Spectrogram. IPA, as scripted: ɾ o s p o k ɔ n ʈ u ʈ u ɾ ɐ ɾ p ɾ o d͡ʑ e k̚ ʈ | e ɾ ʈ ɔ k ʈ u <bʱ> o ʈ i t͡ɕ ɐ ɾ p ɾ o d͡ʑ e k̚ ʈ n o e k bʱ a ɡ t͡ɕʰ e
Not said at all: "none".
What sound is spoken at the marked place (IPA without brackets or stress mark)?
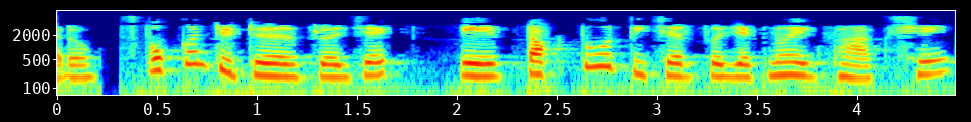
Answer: none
